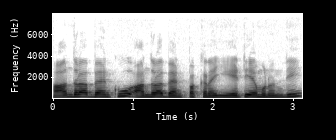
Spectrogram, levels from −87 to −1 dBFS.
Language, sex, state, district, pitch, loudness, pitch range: Telugu, male, Andhra Pradesh, Chittoor, 165 Hz, -12 LUFS, 155-180 Hz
